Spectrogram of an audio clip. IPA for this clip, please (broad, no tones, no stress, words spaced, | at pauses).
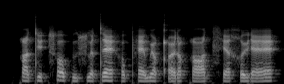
qætøt͡sʰɔpø sʷɑtæhɔ pʰæwyqʼʉɾʉ qɑt͡sʰɛ χʉɾæ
